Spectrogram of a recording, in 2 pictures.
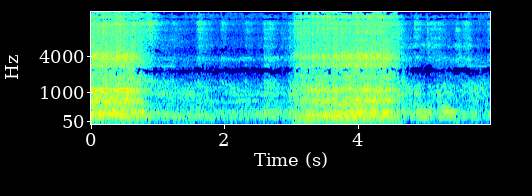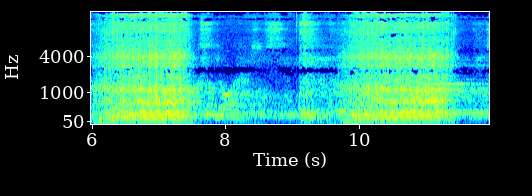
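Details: Snoring: loud, rough snores on each breath in, about 18 a minute, with quieter breaths out between them.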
